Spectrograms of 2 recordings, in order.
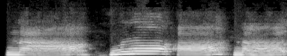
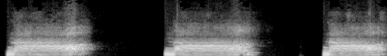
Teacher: The initial na, the final a, and the tone is the third tone.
